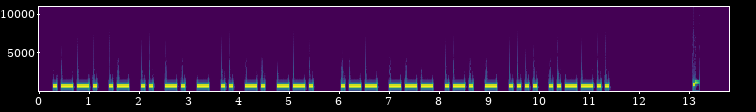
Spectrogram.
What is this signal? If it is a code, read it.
Morse code, heard as a keyed tone, about 14 wpm, 700 Hz. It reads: PAINTING WORTH?
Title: Sentences from Top 1000 Words - Review Part 6 - 15wpm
